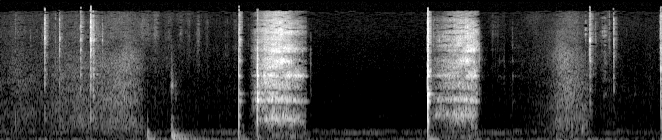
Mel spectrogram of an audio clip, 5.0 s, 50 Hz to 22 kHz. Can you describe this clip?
Scraping Wood v2
Just someone scraping wood
brush, brushing, grinding, pull, scraped, wood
